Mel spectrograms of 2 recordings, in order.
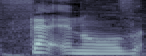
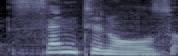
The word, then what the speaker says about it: Sentinel: people call these things sentinels but they're actually sentinels with an n before the T sound so there's two end zones in the right pronunciation these are scarabs not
